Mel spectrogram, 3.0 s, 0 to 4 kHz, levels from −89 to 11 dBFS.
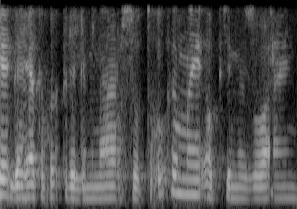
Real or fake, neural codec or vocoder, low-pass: real; none; 3.6 kHz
